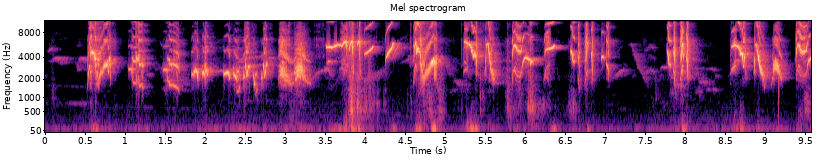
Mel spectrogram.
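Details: Oriental magpie-robin (kacer) fighting song for luring other birds: a long continuous stream of varied whistles, chirps and harsh rasping notes, delivered in quick phrases with short pauses.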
